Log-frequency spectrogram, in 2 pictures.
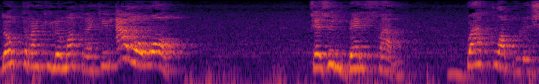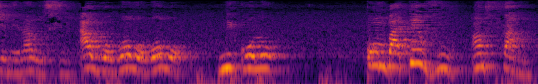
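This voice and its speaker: Outspoken woman live-streaming, high voice. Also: normal speed. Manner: outspoken and animated, addressing viewers directly. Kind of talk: casual live-stream monologue. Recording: echoey room with faint noise.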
